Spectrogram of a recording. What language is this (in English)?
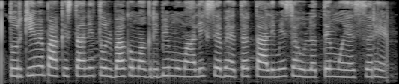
Urdu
